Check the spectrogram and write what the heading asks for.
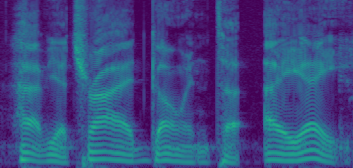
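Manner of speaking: slow, deep mock Texan drawl. Texan friend suggests A A, slow low Texan drawl. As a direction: draw it out like a Texan. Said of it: "he's got that Texan drawl".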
